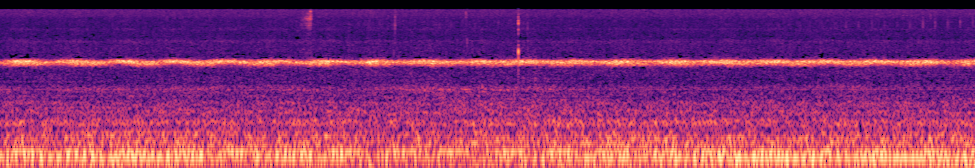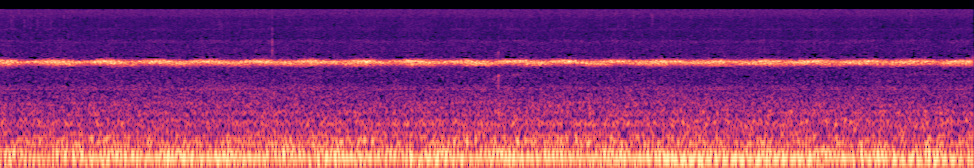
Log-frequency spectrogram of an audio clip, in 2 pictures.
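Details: Outdoors at night, crickets keep up a long, even, ringing trill at one high pitch, partly masked by strong low rumbling noise, with a few faint clicks early on.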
